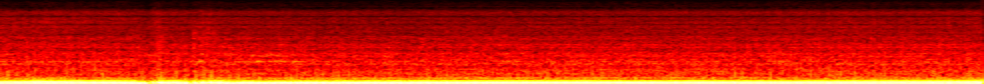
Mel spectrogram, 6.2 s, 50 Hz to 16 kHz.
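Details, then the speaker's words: Turbo Volvo 245 redblock wagon with M47 manual gearbox, cruising in fifth gear: steady low drone and heavy low-end gear hum under the car; worn M47 manual gearbox noise. "that's fifth gear right there that's uh that's what a bad m47 sounds like"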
